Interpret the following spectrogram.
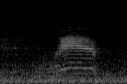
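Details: Attention-seeking house cat Butters lets out one clear meow, a slightly longer arched cry with rich harmonics swelling in the middle and fading, answering his owner's chatter in a quiet room.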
